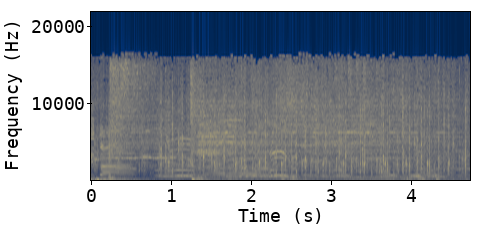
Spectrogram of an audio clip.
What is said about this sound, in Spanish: Fuerte el aplauso a Lucy Paradise.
